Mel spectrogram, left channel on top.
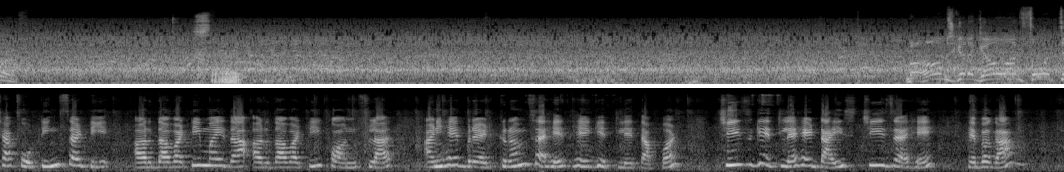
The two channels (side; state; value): both; different; correlation 0.00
